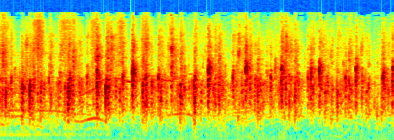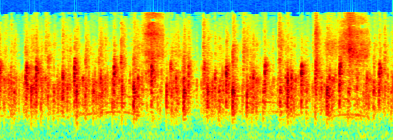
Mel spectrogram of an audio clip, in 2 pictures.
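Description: A small crowd clapping and applauding, a dense patter of hand claps.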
